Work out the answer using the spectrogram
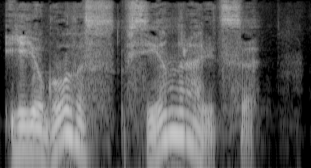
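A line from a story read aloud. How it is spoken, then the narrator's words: Gentle, affectionate. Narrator (Russian): ласково сказала Моник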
